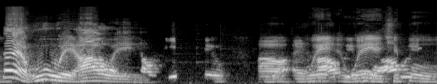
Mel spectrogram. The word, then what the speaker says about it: Huawei: A gente não fala o H, é Huawei, velho. – Da, não é Huawei, do... Huawei.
